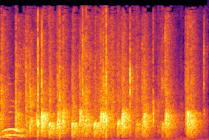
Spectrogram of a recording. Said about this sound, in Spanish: Un aplauso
